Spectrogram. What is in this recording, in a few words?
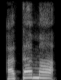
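"atama", Japanese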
